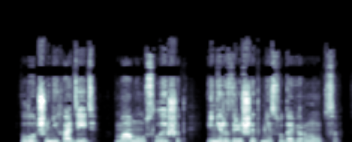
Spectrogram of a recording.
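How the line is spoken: Plain. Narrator (Russian): сказала Дейзи

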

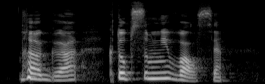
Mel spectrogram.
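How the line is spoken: Mocking snort from fog. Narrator (Russian): Насмешливо фыркнул из тумана еще не проявившийся Толик

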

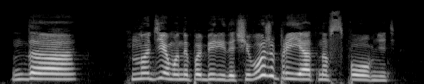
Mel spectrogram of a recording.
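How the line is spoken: Laughing. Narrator (Russian): Засмеялся император

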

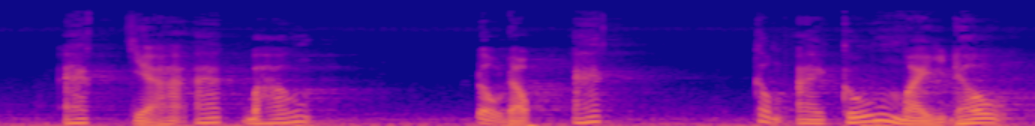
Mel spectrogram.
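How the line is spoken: Angry whisper. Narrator (Vietnamese): đôi mắt đỏ ngầu vằn lên những tia giận dữ, miệng thì thầm

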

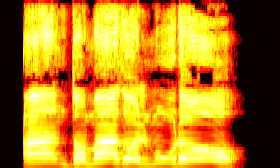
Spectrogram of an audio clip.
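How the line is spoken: Men shouting. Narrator (Spanish): gritaron los hombres

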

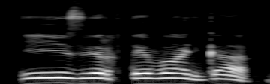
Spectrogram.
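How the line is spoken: Howling. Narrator (Russian): взвыл Саня

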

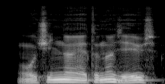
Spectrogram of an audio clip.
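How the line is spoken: Sighing. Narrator (Russian): вздохнул Кузнецов

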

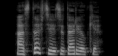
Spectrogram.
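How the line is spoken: Plain. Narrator (Russian): сказал Трейс

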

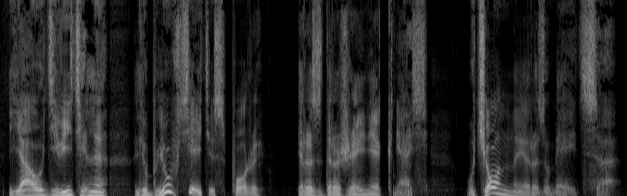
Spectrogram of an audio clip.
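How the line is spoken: Muttered in rapturous impatience. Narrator (Russian): пробормотал между тем Келлер, в решительном упоении и нетерпении

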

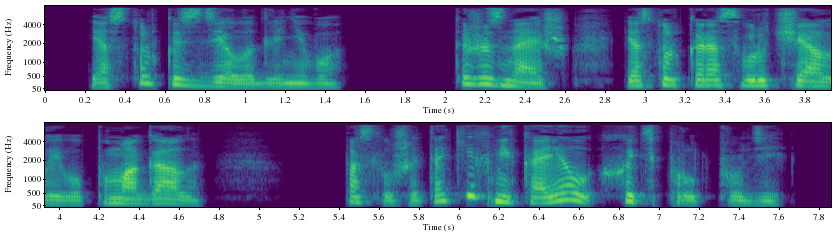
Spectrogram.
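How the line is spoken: Plain. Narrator (Russian): сказала ее подруга

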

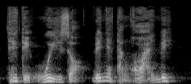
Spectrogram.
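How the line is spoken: Shout. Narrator (Vietnamese): Tôi hét lên rồi nói

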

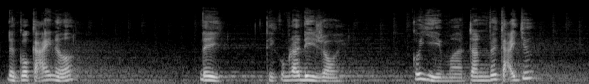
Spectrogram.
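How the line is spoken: Cold. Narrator (Vietnamese): Giọng nói lạnh lùng của bà Tàng

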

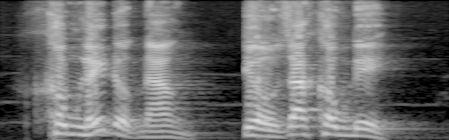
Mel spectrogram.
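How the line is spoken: Frightened loud shout. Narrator (Vietnamese): Phương Hành bị dọa, lớn tiếng hét lên

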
